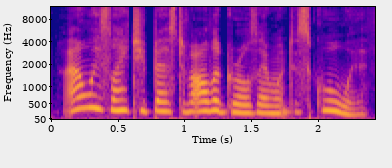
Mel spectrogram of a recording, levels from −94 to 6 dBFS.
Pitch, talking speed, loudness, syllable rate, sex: 265 Hz, 345 wpm, -17 LUFS, 7.2 syllables/s, female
